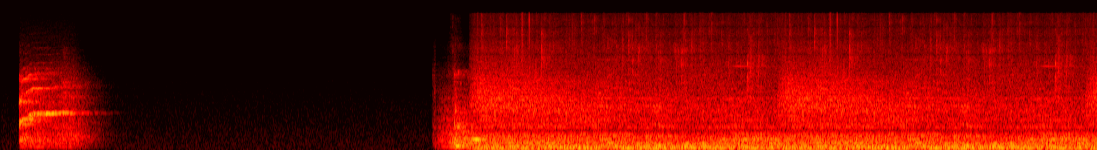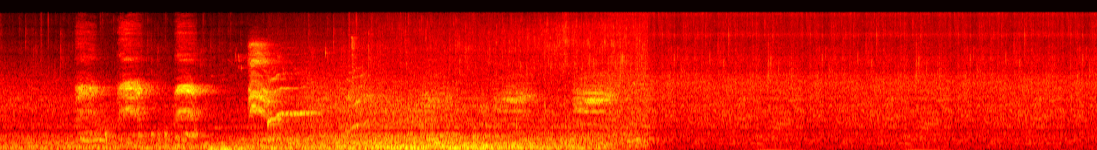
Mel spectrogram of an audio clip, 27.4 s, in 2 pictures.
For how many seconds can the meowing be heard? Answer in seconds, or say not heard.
2 s.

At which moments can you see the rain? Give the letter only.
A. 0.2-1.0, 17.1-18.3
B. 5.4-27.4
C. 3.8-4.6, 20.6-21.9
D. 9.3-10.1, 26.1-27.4
B.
